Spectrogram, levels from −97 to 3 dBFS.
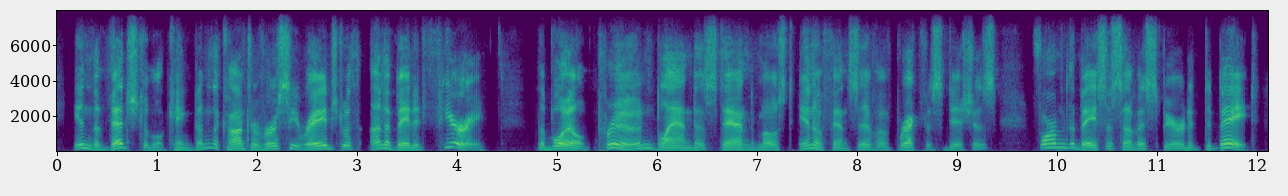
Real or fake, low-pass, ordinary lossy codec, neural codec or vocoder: fake; 7.2 kHz; Opus, 32 kbps; codec, 44.1 kHz, 7.8 kbps, Pupu-Codec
